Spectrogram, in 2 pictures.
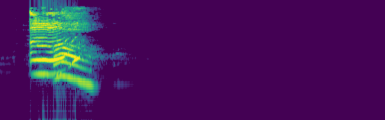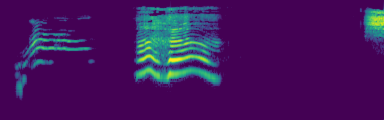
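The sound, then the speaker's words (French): A kitten meows loudly in a few high, wavering, bent-pitch cries separated by stretches of silence. The last meow is cut off at the end. “C'est un chaton!”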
